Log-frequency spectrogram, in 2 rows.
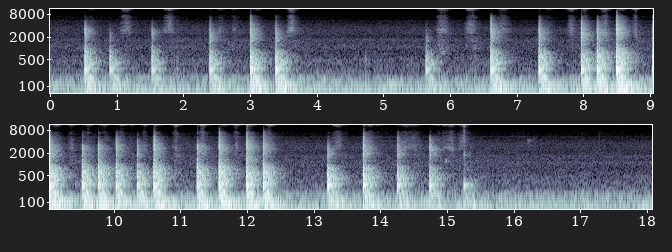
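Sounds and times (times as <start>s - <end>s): chalk scratching on chalkboard: 0.5s - 3.8s, 5.6s - 12.5s, 13.2s - 15.4s.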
